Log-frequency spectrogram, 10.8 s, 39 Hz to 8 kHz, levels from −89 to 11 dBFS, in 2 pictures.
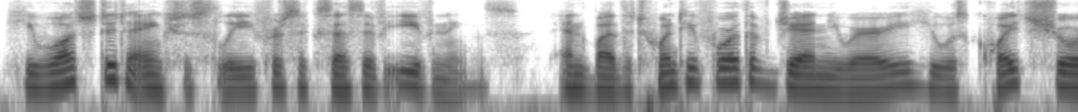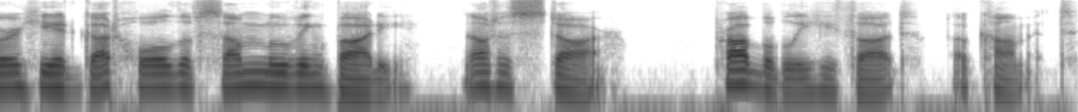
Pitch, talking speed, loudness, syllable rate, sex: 115 Hz, 190 wpm, -21 LUFS, 5.2 syllables/s, male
